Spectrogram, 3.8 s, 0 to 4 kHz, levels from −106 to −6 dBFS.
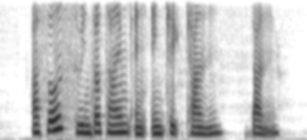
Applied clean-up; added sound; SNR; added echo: neural mask model Resemble Enhance denoiser.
